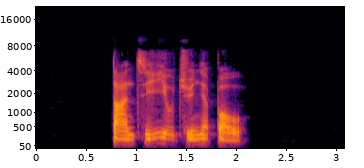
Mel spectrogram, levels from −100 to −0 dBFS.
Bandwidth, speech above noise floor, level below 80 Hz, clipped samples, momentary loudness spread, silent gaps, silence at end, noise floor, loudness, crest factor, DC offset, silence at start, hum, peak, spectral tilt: 9.6 kHz; over 66 dB; -66 dBFS; under 0.1%; 8 LU; none; 1 s; under -90 dBFS; -25 LUFS; 26 dB; under 0.1%; 0.8 s; none; -2 dBFS; -5 dB/octave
